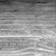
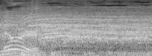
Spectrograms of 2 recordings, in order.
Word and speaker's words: Mueller: because everybody caught her Mueller but it's pronounced Miller gorgeous backhand spring layout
